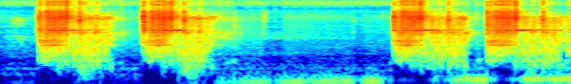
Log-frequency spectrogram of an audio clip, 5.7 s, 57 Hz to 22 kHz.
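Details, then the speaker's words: 1970 Evinrude 6 hp outboard from a scrapyard after long storage, starting fluid used with no choke: four harsh pull-cord rips with brief mutters and no firing. Not getting fuel, carburetor suspected; cranks but won't start. "Okay, so she's not getting any fuel. So, I'm assuming it's the carburetor."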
